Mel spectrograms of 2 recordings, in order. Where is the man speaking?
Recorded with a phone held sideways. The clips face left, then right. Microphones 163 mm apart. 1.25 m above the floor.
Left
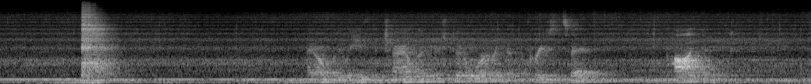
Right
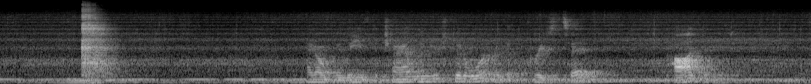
20° right (ahead or behind), 1.8 m.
